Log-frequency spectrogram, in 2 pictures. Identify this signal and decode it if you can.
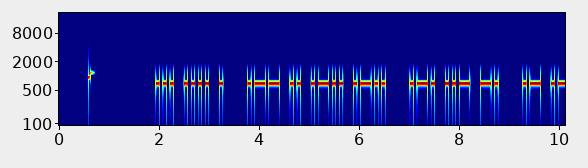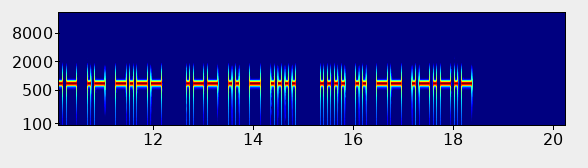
Morse code, heard as a keyed tone, about 17 wpm, 700 Hz. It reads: SHE WILL RUN AWAY WITH HIM.
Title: Sentences from Top 600 Words 17wpm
